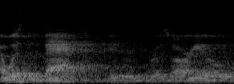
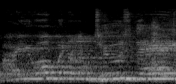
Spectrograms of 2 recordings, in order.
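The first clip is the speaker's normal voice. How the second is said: much higher and louder, slow nonsense question; silly high voice; 9 dB louder, slower than usual. Acted. Actor pops into a shop with a high goofy question. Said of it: "just run into somewhere and go".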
